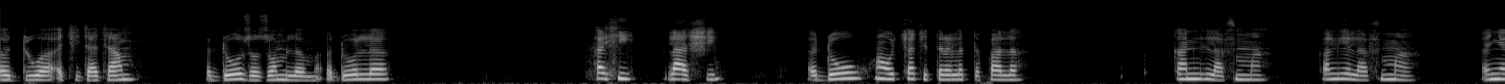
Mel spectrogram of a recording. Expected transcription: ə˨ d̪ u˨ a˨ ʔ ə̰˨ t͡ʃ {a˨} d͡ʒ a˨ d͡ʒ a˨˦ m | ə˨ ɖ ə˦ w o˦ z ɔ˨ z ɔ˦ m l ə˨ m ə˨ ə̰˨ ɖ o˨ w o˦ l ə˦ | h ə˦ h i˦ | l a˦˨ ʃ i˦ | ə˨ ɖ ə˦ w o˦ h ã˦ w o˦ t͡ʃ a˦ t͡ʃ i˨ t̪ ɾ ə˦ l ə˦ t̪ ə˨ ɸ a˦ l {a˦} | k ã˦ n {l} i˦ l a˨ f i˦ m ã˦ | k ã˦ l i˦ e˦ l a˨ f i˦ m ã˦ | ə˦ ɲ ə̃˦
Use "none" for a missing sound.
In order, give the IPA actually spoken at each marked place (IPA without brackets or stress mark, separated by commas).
i˨, ə˦, l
